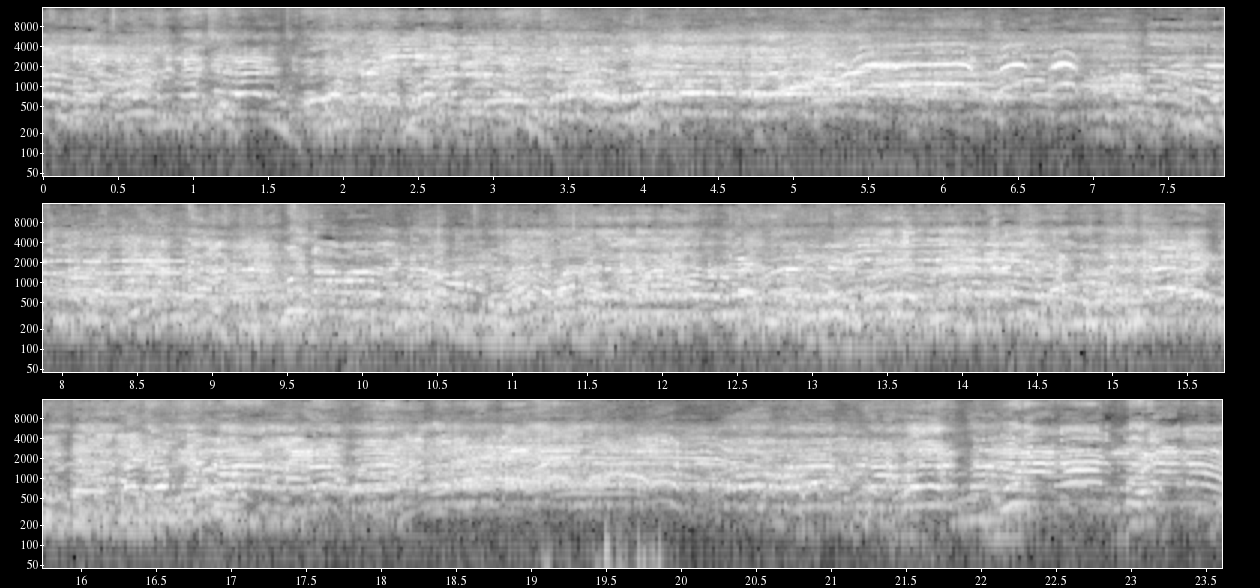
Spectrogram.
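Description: A large crowd of students shouting and talking at once, many voices overlapping without a break.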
